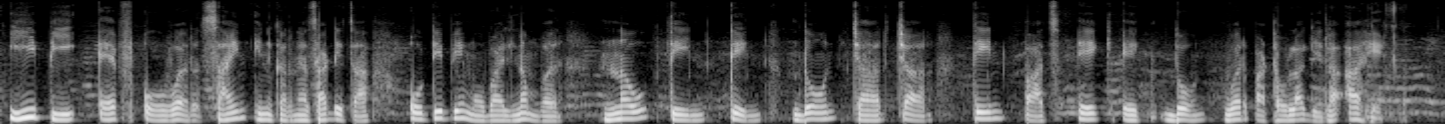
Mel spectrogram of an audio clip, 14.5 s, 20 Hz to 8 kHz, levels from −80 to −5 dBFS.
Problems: background sounds at intervals, continuous background conversations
